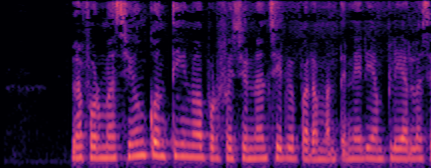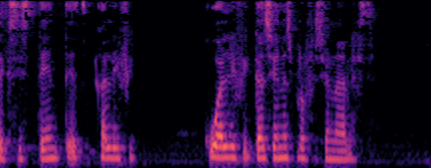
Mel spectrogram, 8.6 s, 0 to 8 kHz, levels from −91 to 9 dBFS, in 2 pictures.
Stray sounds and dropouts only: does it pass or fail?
pass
